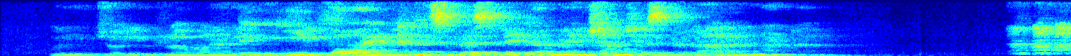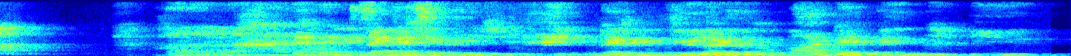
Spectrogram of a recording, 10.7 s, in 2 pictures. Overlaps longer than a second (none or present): present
